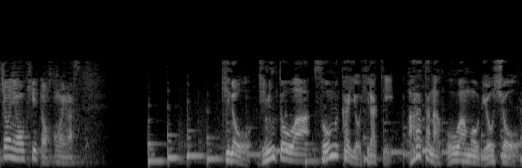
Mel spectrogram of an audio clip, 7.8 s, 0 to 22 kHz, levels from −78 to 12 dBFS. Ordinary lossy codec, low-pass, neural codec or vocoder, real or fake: MP3, 24 kbps; 7.2 kHz; none; real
